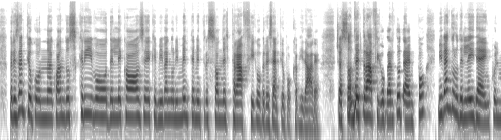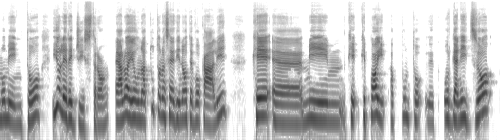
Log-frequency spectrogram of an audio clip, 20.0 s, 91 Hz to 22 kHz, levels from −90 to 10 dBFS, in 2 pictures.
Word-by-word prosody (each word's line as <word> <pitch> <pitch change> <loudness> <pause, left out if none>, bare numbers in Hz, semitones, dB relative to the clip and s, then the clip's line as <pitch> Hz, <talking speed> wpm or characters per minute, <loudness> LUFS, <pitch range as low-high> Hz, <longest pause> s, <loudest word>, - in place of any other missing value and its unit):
Pre 235 - -1
esempio, 255 +1 +2
con 215 -1 -1
quando 220 +1 -1
scrivo 235 -1 -1
delle 220 0 -2
cose 225 0 +2
che 215 0 -6
mi 205 +1 -2
vengono 215 0 -3
in 210 - -4
mente 225 0 -3
mentre 210 0 -5
sto 205 0 -2
nel 205 -1 -6
traffico, 195 -1 +2
pre 185 -1 -6
esempio, 175 -1 -2
può - - -12
capitare, 155 -3 -4 0.3
cioè 205 - +1
sto 230 +4 +3
nel 245 +2 +6
traffico, 220 -3 +5
perdo 200 +6 +1
tempo, 200 +3 +1 0.3
mi 245 - -1
vengono 310 -2 +3
delle 225 -2 +2
idee 215 -4 +5
in 185 +1 -4
quel 210 -1 -5
momento, 205 - -2 0.2
io 325 +6 +2
le 245 -5 +5
registro; 185 -3 -3
e 200 - -2
allora 230 +5 +5
io 220 0 +3
ho - - -1
una 205 -1 -1
tutta 280 +6 -11
una 235 -2 -2
serie 225 -1 -1
di 200 -1 -1
note 210 +1 -2
vocali 195 - -1 0.5
che, 240 0 +5
ehm, 185 -2 -2
mi, 200 -1 +1
mhmm, 190 0 -10
che 205 -3 -4
che 225 +1 -5
poi 235 -3 +3
appunto, 205 +2 -9
ehm, 185 -1 -9 0.2
organizzo 215 - 0
215 Hz, 170 wpm, -22 LUFS, 195-230 Hz, 0.5 s, nel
